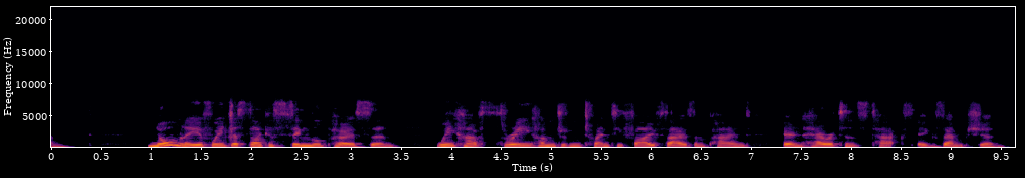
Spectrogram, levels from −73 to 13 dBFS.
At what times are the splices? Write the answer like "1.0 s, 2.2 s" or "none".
none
